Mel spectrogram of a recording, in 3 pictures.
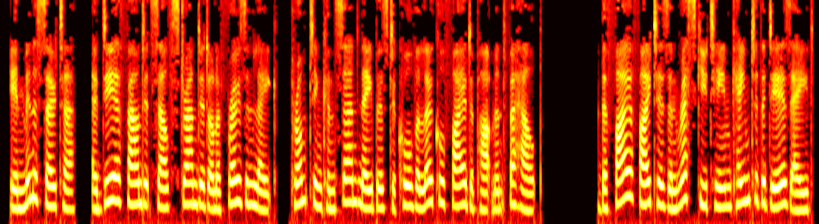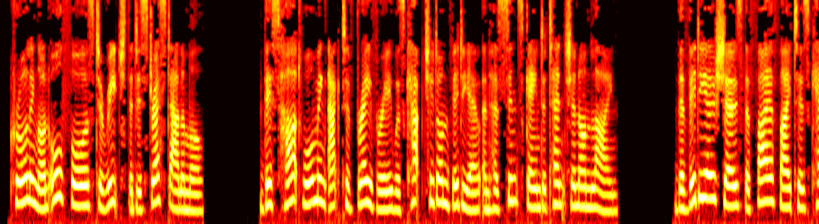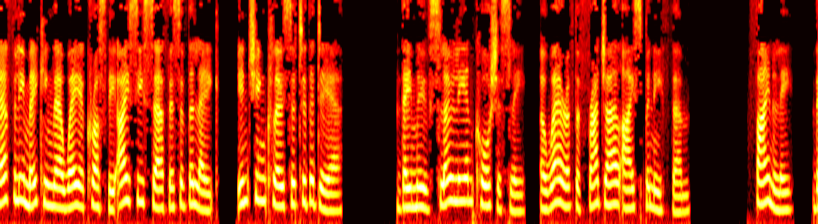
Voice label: English Newsroom Advanced NORMAL Reading; Firefighters Rescue Stranded Deer on Frozen Lake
